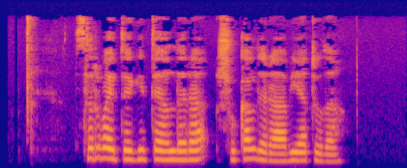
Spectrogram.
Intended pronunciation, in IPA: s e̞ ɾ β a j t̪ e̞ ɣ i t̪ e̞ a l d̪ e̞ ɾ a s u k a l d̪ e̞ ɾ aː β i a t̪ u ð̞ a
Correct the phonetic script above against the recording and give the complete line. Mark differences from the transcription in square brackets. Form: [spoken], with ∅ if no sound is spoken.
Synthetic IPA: s e̞ ɾ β a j t̪ e̞ ɣ i t̪ e̞ a l d̪ e̞ ɾ a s u k a l d̪ e̞ ɾ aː β i a t̪ u ð̞ a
